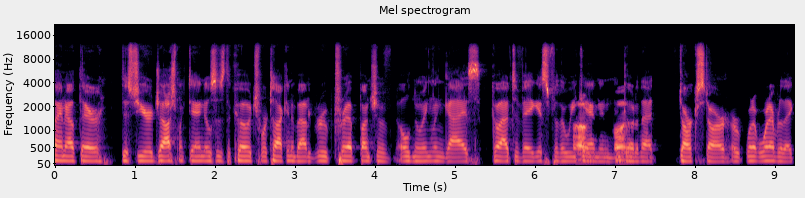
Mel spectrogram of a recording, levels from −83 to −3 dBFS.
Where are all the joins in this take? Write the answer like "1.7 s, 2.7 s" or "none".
3.2 s, 4.2 s, 5.4 s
